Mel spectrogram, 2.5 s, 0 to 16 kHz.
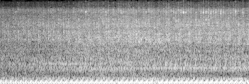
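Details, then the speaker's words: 1967 VW Beetle first start after sitting for years, oil unchecked; even steady low putter with smooth regular firing beat, no knocks or misses; normal idle. "I know you're not going to believe me because this is just like, I can't believe how well this is working."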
